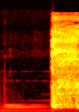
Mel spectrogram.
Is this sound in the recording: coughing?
yes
